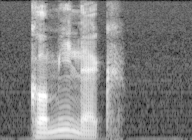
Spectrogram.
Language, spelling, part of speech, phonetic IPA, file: Polish, kominek, noun, [kɔ̃ˈmʲĩnɛk], Pl-kominek.ogg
